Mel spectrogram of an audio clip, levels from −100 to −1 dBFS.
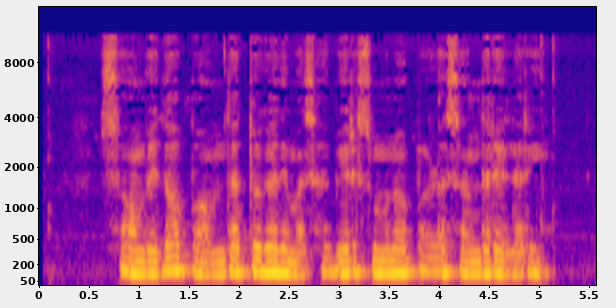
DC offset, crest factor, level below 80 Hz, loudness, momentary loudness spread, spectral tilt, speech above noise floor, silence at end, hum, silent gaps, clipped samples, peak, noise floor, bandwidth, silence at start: under 0.1%; 14 dB; -52 dBFS; -19 LUFS; 9 LU; -6.5 dB/octave; 42 dB; 0.5 s; none; none; under 0.1%; -6 dBFS; -60 dBFS; 11.5 kHz; 0.65 s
